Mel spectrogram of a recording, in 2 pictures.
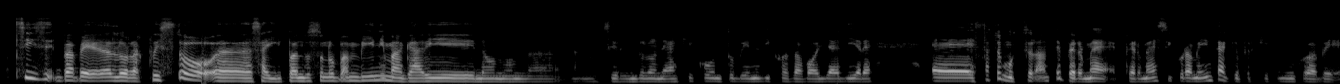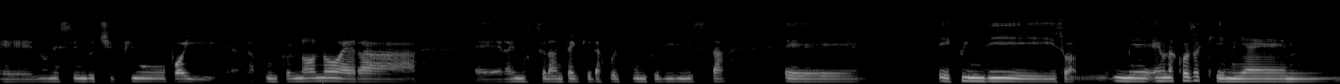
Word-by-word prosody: Sì, 300 -4 +5
sì, 245 - -3
vabbè, 175 -2 +6
allora 170 -2 +6
questo 210 +2 +4
ehm, 155 -2 +6
sai, 140 0 -1
quando 155 -1 +4
sono 170 +2 -1
bambini 180 +4 +1
magari 145 -2 +3
non 135 0 -2
non 130 0 -6
non 130 0 -21
si 130 - -13
rendono 135 +1 -9
neanche 130 +2 -9
conto 145 0 -10
bene 140 +1 -7
di 145 +1 -13
cosa 135 -2 -9
voglia 135 +1 -4
dire. 135 0 -5 0.5
È 310 -2 +7
stato 210 +5 -7
emozionante 280 -1 -4
per 275 -1 +1
me. 335 +5 -1
Per 275 -1 -5
me 290 +2 -3
sicuramente 305 +1 -4
anche - - -4
perché - - -25
comunque 275 - -12
va 125 - -4
beh, 120 -1 -13
ehm, 120 - -19
non 135 +1 -9
essendoci 280 - -7
più 280 -1 -5
poi 270 +3 -4 0.3
appunto 135 0 -12
il 140 - -7
nonno 150 +1 0
era 130 -2 -4 0.6
ehm, 285 0 -14
era 300 - -13
emozionante 130 - -6
anche 125 -3 -11
da - - -7
quel 130 0 -13
punto 275 -1 -8
di 270 0 -9
vista. 275 0 -7 0.6
Ehm, 130 - -6 0.7
e 150 -3 -2
quindi 145 -5 +3
soma, - - -7
m 305 +1 -9
mhmm, 295 -1 +3
è - - -2
una 155 0 +3
cosa 180 +1 -1
che 145 - -2
mi 135 -1 +4
è, 135 0 -1
mhmm 265 +1 -5
150 Hz, 150 wpm, -33 LUFS, -, 0.7 s, È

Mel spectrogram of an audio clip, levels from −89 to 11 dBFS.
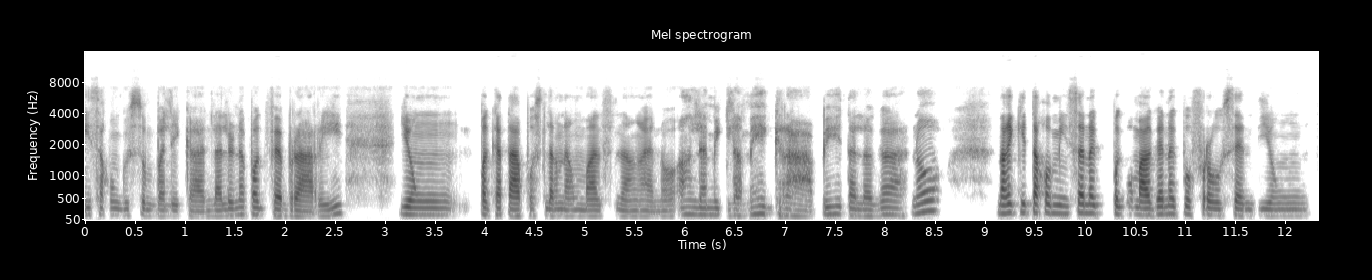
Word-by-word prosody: isa - - -6
kong 145 -1 -7
gustong 135 -1 -7
balikan, 120 -2 -3
lalo 120 +2 -2
na 155 - -2
'pag 150 0 0
February. 125 +3 +1 0.6
Yung 145 -2 -1 0.2
pagkatapos 135 -3 +3
lang 135 0 0
ng 125 0 -4
month 120 -1 0
ng 115 -1 -3 0.2
ano, 115 +1 -8
ang 155 - -4
lamig-lamig 145 +2 -3
grabe, 155 +3 -2
talaga, 140 +1 -3
'no? 215 +5 -1 0.6
Nakikita 190 +1 +7
ko 195 - +1
minsan 180 +2 +3
nag 185 0 +2
'pag 170 - +1
umaga 150 0 +7
nagfo-frozen 145 -5 -2
yung 130 0 -9
145 Hz, 135 wpm, -27 LUFS, 130-160 Hz, 0.6 s, Nakikita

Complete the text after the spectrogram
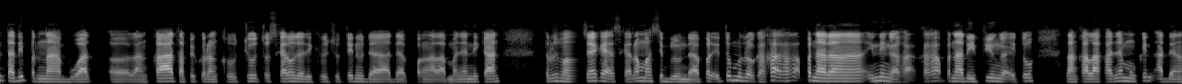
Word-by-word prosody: tadi 185 - +3
pernah 130 -8 0
buat, 120 +1 0 0.2
eee, 110 -1 -7
langkah 110 +7 +3
tapi - - -4
kurang 125 -2 -3
kerucut 125 +4 -4
terus 140 0 -5
udah 135 -1 +3
kerucutin 120 +3 -7
udah 115 -1 0
ada 110 0 -3
pengalamannya 110 +1 -4
nih 125 - -7
kan, 130 +1 +3 0.5
terus 150 +3 -8
maksudnya 140 +4 +3
kayak 135 -5 +3
sekarang 130 +4 -3
masih 150 -2 -4
belum 125 -3 -8
dapat 110 +5 -2
itu 150 - -8
menurut 180 -3 -3
Kakak, 130 - +1
Kakak 155 - -6
pernah 145 -4 +7
ini 150 +4 -7
nggak, 115 0 -1 0.2
pernah 150 -3 +4
review 140 +3 0
nggak - - -1
itu 155 +1 -5 0.3
langkah-langkahnya 130 +2 +2
mungkin 160 +2 -6
ada - - -4
130 Hz, 190 wpm, -26 LUFS, 120-145 Hz, 0.5 s, pernah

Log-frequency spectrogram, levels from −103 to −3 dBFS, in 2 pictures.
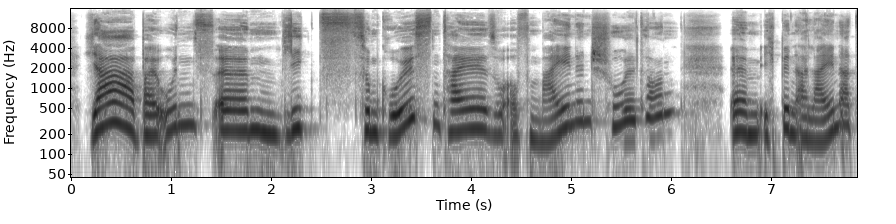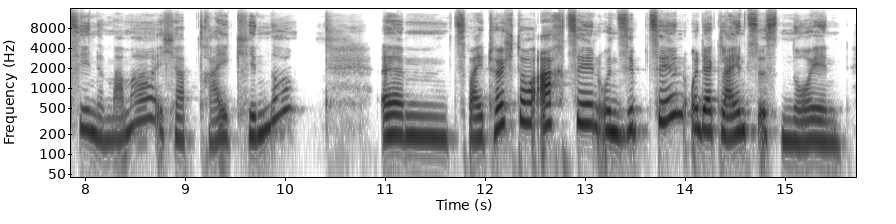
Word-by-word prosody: Ja, 265 +2 +6
bei 195 0 +1
uns, 270 +4 -2
ähm, 230 -3 +2
liegt's 240 +3 0
zum 225 -2 +1
größten 255 - +2
Teil 235 +1 +1
so 200 -1 -5
auf - - -8
meinen 230 - -3
Schultern. 285 - -1 0.7
Ähm, 210 -1 +1
ich 190 -2 -6
bin 245 -4 +1
alleinerziehende 185 +4 -2
Mama, 220 - -5
ich 205 - -8
habe 175 -1 -5
3 165 +3 -6
Kinder, 205 - -2 1.0
ähm, 190 -2 -1
2 180 +1 -1
Töchter, 285 - +1
18 285 0 +3
und 225 -2 +3
17 235 - +1
und 250 - +2
der 230 -1 +6
Kleinste 220 +1 +1
ist 205 -1 0
9. 160 -2 -3
220 Hz, 120 wpm, -25 LUFS, 190-255 Hz, 1.0 s, Ja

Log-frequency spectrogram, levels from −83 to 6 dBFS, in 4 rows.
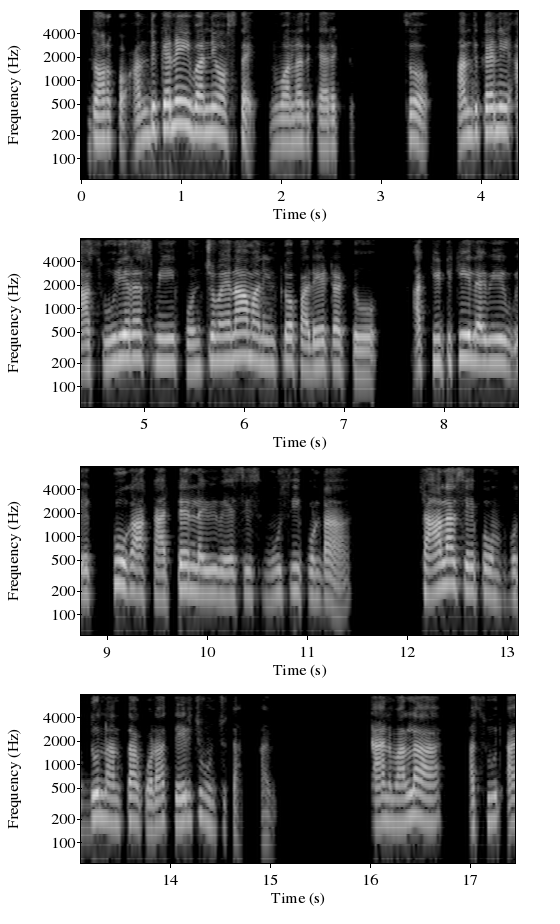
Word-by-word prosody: దొరకవు. 185 0 0
అందుకనే 240 +8 +5
ఇవన్నీ 225 -1 +4
వస్తాయి. 180 - -4 0.2
నువ్వన్నది 165 +2 -2
కరెక్ట్. 150 +1 -6 0.6
సో, 185 - 0 0.5
అందుకని 225 +3 +3 0.2
ఆ - - +2
సూర్యరశ్మి, 220 +1 +2 0.2
కొంచెమైనా 215 +6 +2
మనింట్లో 205 -1 0
పడేటట్టు, 175 -2 -2 0.6
ఆ - - +4
కిటికీలవి 205 0 +1 0.3
ఎక్కువగా 215 +2 0 0.2
కర్టెన్లు 190 +5 0
అవి 185 0 -2
వేసేసి 175 +1 -7
మూసేయకుండా, 180 -2 -6 0.9
చాలా 240 +3 +5
సేపు 205 -2 -2 0.2
పొద్దునంతా 185 +1 0
కూడా 170 +3 -3
తెరిచి 195 +4 -3
ఉంచుతా 160 0 -18 0.3
అవి. - - -21 1.0
దాని 180 +2 +2
వల్ల, 205 +5 +2 0.5
ఆ 165 - -4
సూర్ 195 +1 -7
195 Hz, 105 wpm, -22 LUFS, 175-215 Hz, 1.0 s, అందుకనే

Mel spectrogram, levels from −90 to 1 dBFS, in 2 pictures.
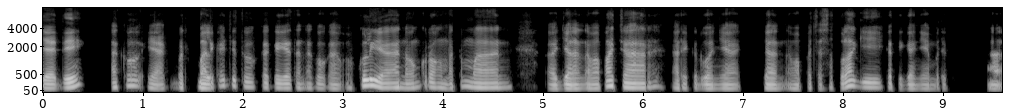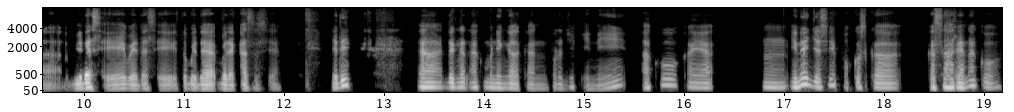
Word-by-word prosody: Jadi, 100 +3 +4 0.4
aku 125 +6 -4 0.2
ya 95 - +1 0.2
berbalik 100 -2 0
aja 155 - -4
tuh 125 -2 -2
ke 115 - -2
kegiatan 105 -1 -1
aku, 100 - -6
Kak, 95 -1 -3 0.2
kuliah, 155 -8 +6
nongkrong 115 +4 -3
sama 100 0 -4
temen, 115 -5 +1 0.5
eee, 90 -1 -1
jalan 90 -1 +3
sama 95 0 0
pacar, 115 -7 +3 0.3
hari 100 +1 -4
keduanya 90 0 -3 0.3
jalan 90 -2 0
sama 95 0 -5
pacar - - -11
satu - - -8
lagi, 140 -5 0 0.2
ketiganya 90 -3 -6
yang - - -12
ber - - -13 0.4
eee, - - -3 0.2
beda 100 +4 +11
sih 85 +1 -1
beda 85 -2 +2
sih, - - -4
itu - - -18
beda 95 - +5 0.2
beda 90 -1 +5
kasus, 95 -1 -1
ya. - - -12 0.6
Jadi, 155 - +7 0.8
eee, 125 0 +8
dengan 125 0 +3
aku 120 - -3
meninggalkan 105 -4 -1
projek 105 +4 -10
ini, 85 0 -10 0.4
aku 115 +9 -4 0.2
kayak, 115 -2 -2 0.5
mmm, 115 -1 -1
ini 120 - +6
aja 130 -6 +2
sih, 170 - -1
fokus 125 -3 -6
ke 115 - +2 0.5
keseharian 115 +2 +4
aku. 130 -6 -6
110 Hz, 170 wpm, -27 LUFS, 95-120 Hz, 0.8 s, beda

